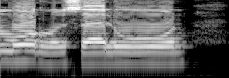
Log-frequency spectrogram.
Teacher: ro yang dibaca dengan tebal salun Kemudian pada lafal Lun ada bacaan Mad Alif bukun yaitu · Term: tafhim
